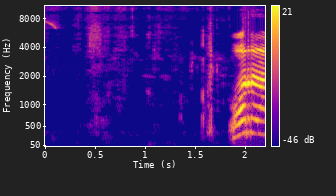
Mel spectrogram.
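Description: Faint scrapes and taps of a spoon against a plastic bowl as chili powder is spooned out. Near the end, a loud, drawn-out voiced call with a wavering pitch begins.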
